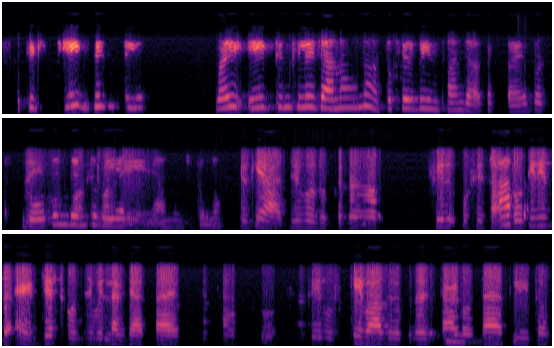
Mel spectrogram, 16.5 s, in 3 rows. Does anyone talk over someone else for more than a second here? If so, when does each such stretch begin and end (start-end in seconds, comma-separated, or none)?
5.8-7.0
